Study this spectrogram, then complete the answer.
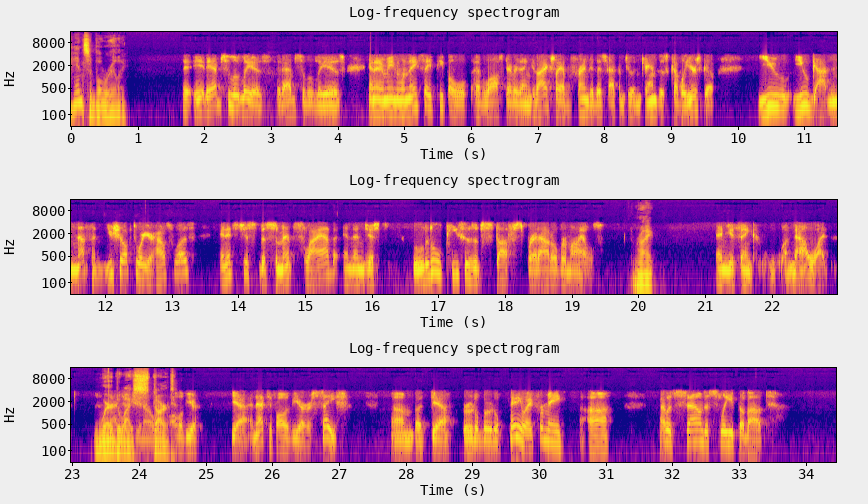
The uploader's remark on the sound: Calls-in with a live report from his hospital bed for an update on his emergency gall bladder surgery.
